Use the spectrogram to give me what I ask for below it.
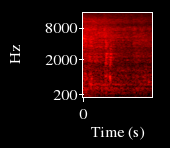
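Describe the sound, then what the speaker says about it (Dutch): A train rolls past outdoors near a former deportation rail line, a faint continuous rumble and rattle of wheels heard from a distance with no talking. "En er gaat net een trein voorbij."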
